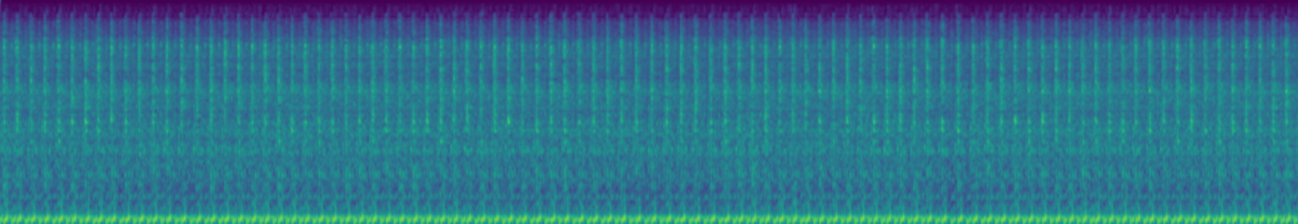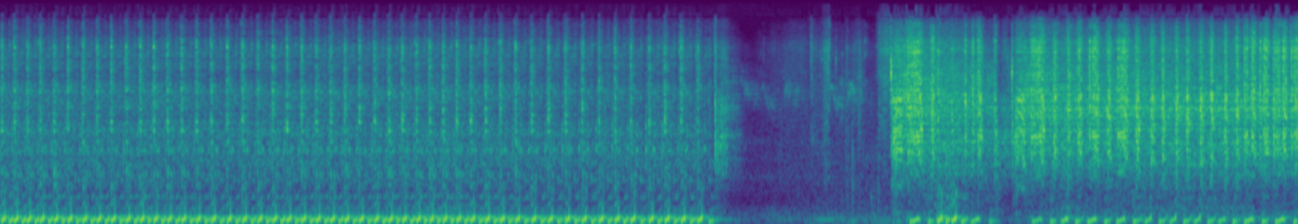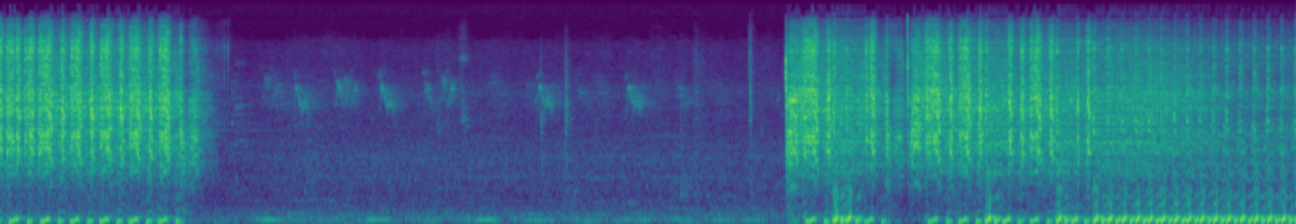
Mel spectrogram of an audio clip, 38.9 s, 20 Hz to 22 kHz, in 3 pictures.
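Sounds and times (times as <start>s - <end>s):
motorcycle engine idling: 0.0s - 28.2s, 33.8s - 38.9s
engine turning over: 21.1s - 28.2s, 33.8s - 38.9s.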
